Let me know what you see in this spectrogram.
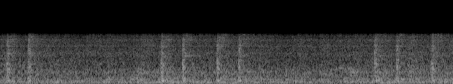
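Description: A train rolling past, with steady wheel-on-rail rumble and sharp clicks in close pairs as wheelsets cross rail joints. It is heard through a security camera's microphone, which cuts off the highs.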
